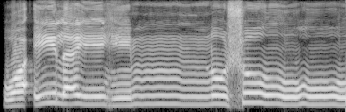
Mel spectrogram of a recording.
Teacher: ওয়া ইলাইহিন নুশুর এই দোয়াটি এখানে শেষ তাই শেষ করার কারণে এই রর উপরে যে পেশটা আছে এটি সাকিন হয়ে গেছে শু বলে 3 আলিফ টান দিয়ে এই রকে ধরেছে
